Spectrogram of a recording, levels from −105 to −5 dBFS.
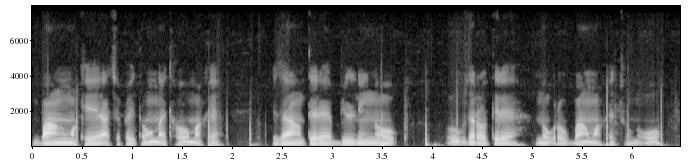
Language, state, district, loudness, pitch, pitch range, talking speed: Kokborok, Tripura, Dhalai, -20 LUFS, 105 Hz, 100-110 Hz, 195 wpm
